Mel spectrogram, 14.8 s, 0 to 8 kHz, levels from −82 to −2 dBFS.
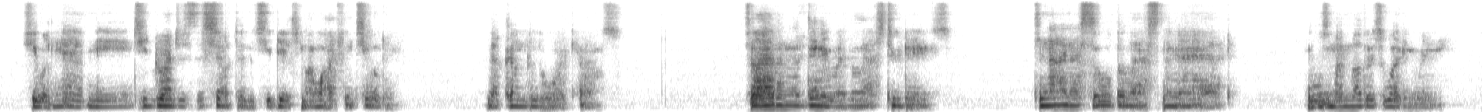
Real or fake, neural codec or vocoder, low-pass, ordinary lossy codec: fake; codec, 32 kHz, 1.9 kbps, SNAC; 7.2 kHz; AAC, 48 kbps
